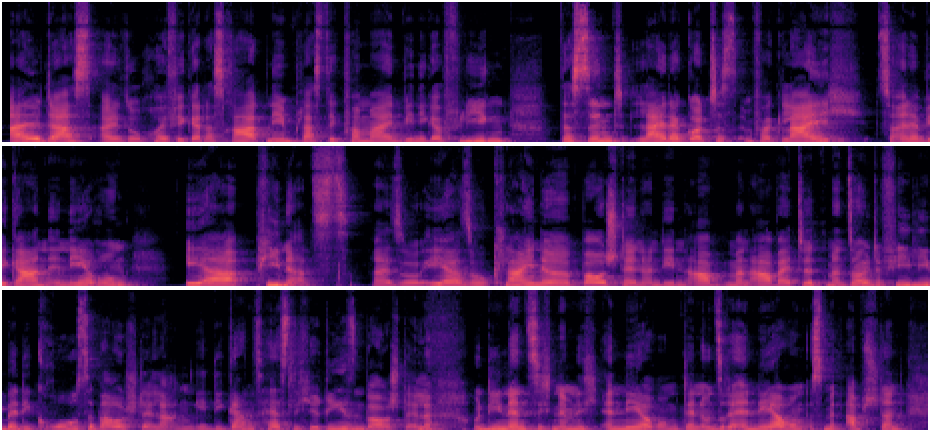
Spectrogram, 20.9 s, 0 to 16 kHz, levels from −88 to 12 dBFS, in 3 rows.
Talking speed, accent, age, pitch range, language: 160 wpm, German, 20-39, 195-240 Hz, German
